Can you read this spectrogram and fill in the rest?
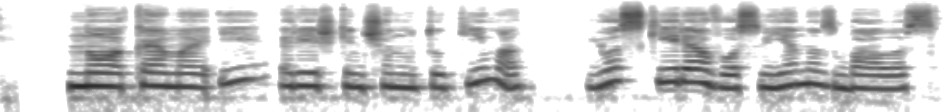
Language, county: Lithuanian, Vilnius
